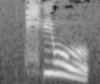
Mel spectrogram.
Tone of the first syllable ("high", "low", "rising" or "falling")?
falling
